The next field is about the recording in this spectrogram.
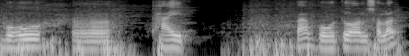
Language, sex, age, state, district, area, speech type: Assamese, male, 18-30, Assam, Morigaon, rural, spontaneous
